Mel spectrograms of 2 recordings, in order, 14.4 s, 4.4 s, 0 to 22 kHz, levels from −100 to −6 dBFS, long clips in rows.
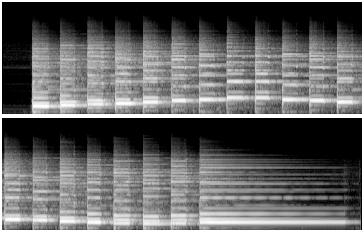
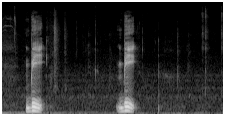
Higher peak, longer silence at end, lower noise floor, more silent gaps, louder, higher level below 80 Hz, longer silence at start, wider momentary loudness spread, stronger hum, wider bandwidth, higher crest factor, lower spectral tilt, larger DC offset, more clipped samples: first, 0 dBFS vs -10 dBFS; second, 0.1 s vs 1.75 s; first, -77 dBFS vs -63 dBFS; neither; first, -13 LUFS vs -26 LUFS; about the same, -56 dBFS vs -60 dBFS; about the same, 0.6 s vs 0.5 s; second, 7 LU vs 14 LU; neither; second, 6.4 kHz vs 13 kHz; second, 14 dB vs 20 dB; about the same, -6 dB/octave vs -6.5 dB/octave; neither; neither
